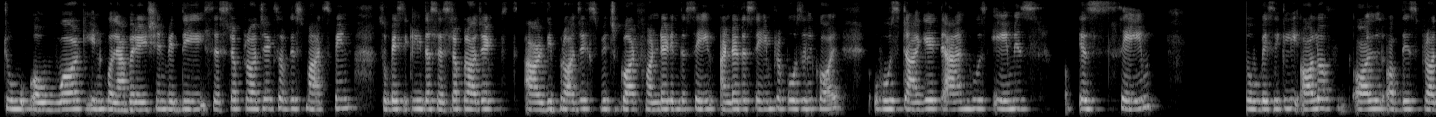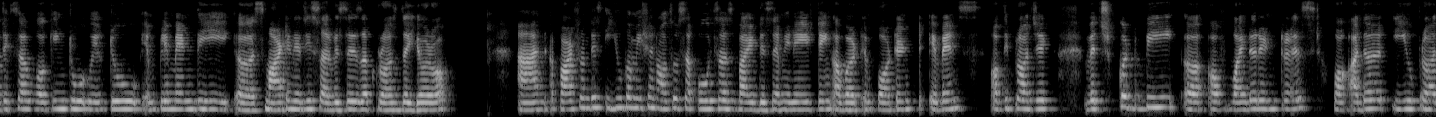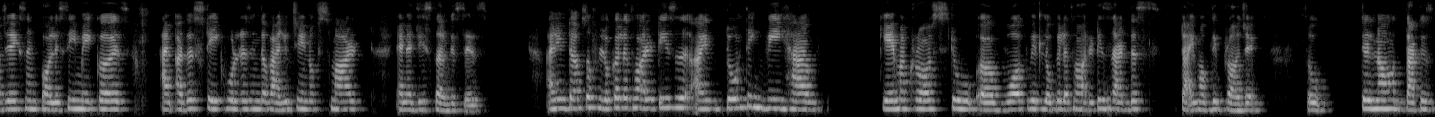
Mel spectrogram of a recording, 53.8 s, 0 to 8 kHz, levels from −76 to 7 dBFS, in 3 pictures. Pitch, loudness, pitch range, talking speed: 210 Hz, -23 LUFS, 200-220 Hz, 145 wpm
